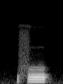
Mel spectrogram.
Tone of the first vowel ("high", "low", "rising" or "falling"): high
